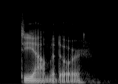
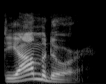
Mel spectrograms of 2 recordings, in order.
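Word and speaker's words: Deommodore: cornerback Diomodor Lenoir. Love that name. – It's pronounced like Commodore, but Diomodor. – Diomedor.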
